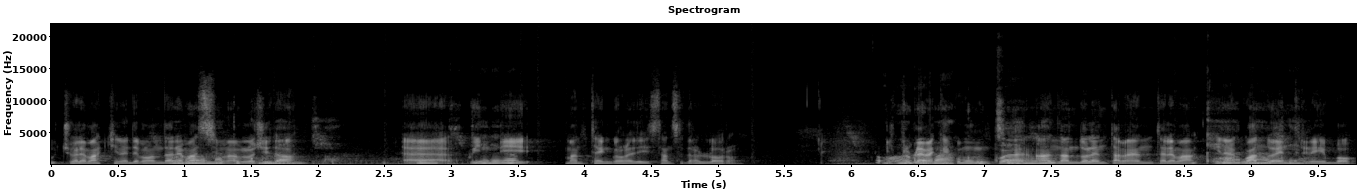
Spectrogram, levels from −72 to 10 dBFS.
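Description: No technical faults can be heard anywhere in this speech recording. There is no moment in the audio that stands out as a problem.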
